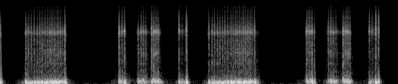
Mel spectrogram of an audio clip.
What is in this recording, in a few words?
ui loading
